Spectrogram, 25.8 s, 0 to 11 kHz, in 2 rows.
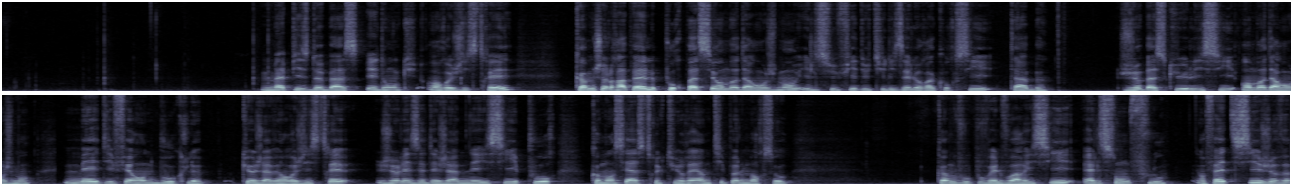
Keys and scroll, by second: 10.5 Tab.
